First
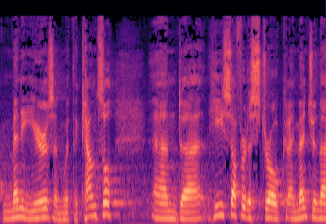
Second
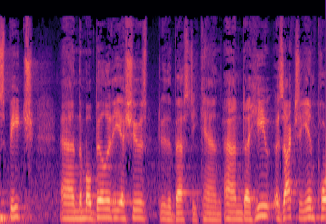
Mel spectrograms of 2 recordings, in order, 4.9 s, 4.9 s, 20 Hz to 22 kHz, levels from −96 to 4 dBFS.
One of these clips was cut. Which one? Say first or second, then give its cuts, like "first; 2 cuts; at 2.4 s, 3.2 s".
second; 2 cuts; at 2.2 s, 3.3 s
